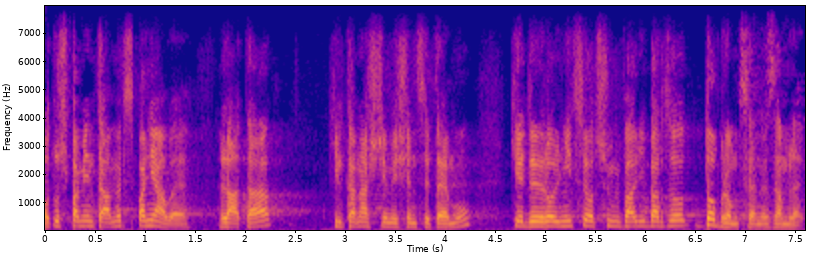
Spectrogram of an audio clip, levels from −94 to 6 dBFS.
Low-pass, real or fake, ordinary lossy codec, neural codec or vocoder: 7.2 kHz; real; Opus, 24 kbps; none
